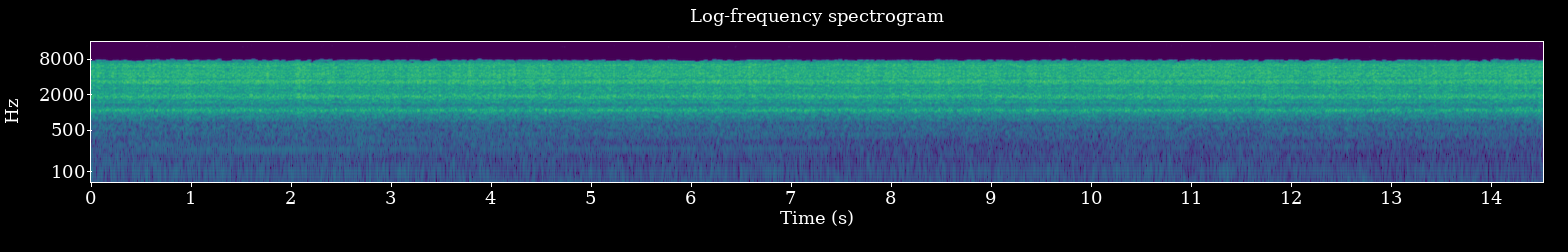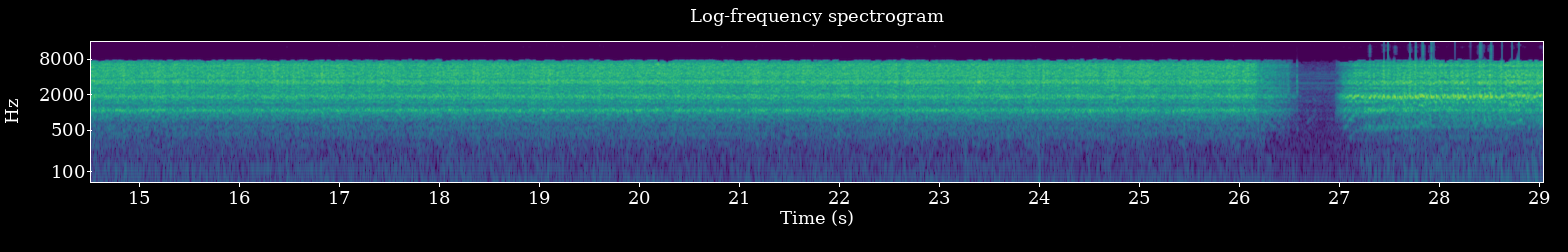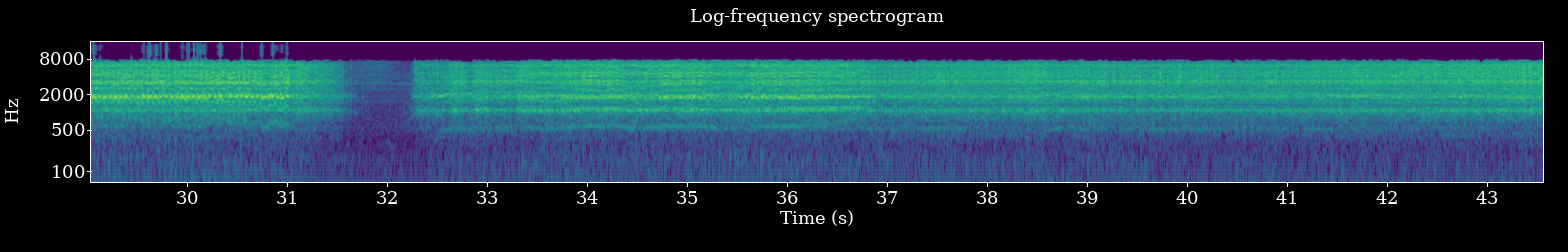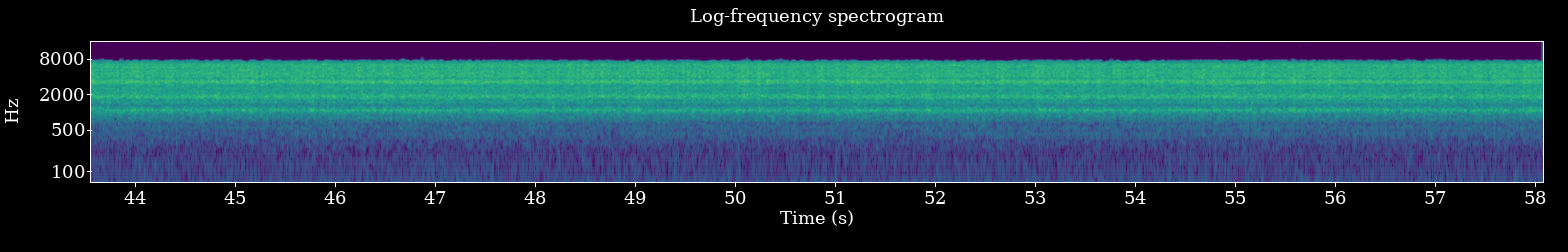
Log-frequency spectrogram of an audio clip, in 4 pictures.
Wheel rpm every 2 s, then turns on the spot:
160, 160, 160, 160, 160, 160, 160, 160, 160, 160, 160, 160, 160, 90, 150, 90, 110, 160, 160, 160, 160, 160, 160, 160, 160, 160, 160, 160, 160.
none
